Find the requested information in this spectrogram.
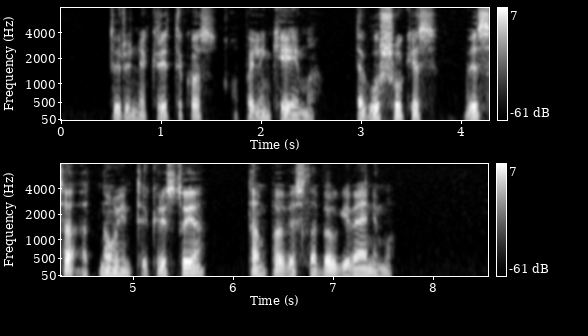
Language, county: Lithuanian, Klaipėda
